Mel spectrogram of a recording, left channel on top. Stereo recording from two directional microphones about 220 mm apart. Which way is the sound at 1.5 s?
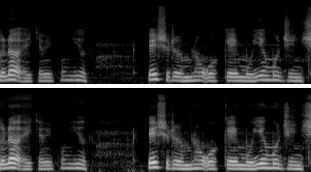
20° right (ahead or behind).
